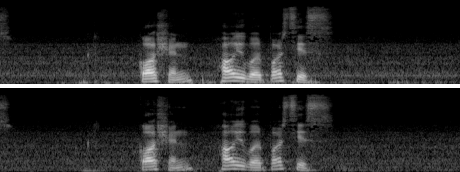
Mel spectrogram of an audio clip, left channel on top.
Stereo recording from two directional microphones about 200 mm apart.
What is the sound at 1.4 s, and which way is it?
Speech, 20° left (ahead or behind).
